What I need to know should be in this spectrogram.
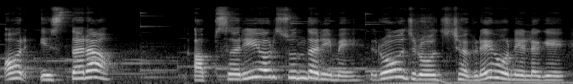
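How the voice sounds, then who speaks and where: A woman tells a cartoon moral story in a slow, even narrating voice. Her pitch sits fairly high. Soft music runs underneath. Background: background music.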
